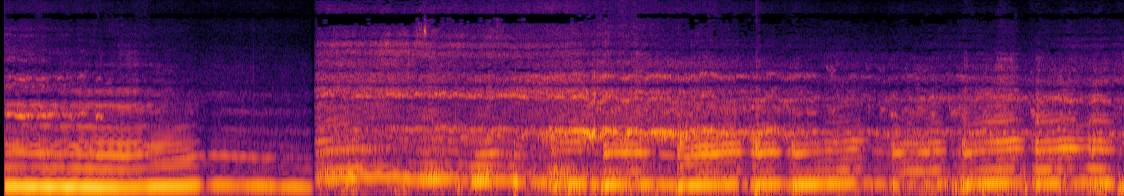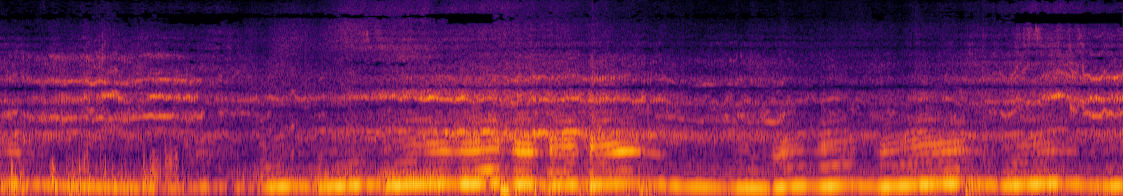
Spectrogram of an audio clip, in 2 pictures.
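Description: A car engine revs hard and loudly, rising and falling in pitch.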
